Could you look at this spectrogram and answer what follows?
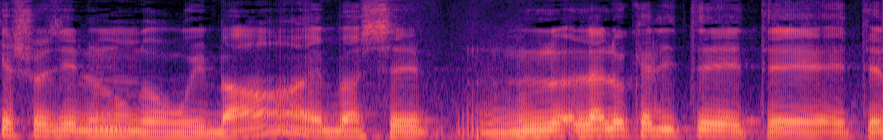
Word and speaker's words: Rouiba: Et donc les Européens prononçaient Roviba. Et après, quand on a dit Rouiba, on a toujours trouvé que c'était difficile à prononcer pour les Européens.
